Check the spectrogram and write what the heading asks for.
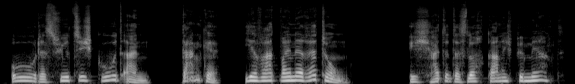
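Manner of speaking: high, relieved cartoon balloon; delighted little balloon voice; grateful balloon. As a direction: pitch it up, full of thanks. Balloon thanks its rescuers.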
